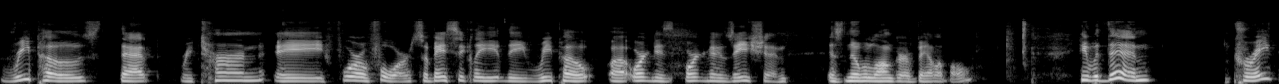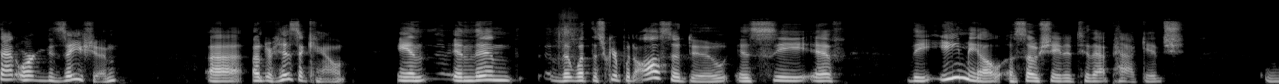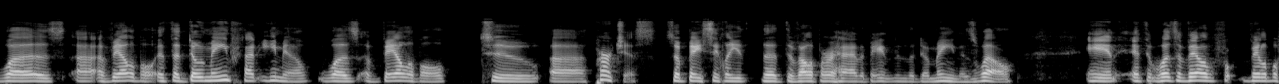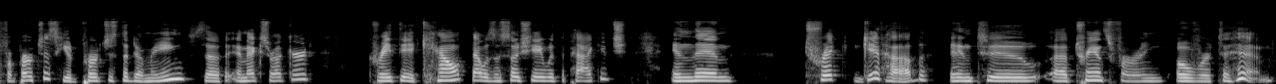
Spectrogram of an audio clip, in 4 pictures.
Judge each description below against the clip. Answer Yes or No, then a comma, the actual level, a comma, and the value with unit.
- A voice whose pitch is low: No, medium, 165 Hz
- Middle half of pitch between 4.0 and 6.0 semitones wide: No, average, 3.6 semitones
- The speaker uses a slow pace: Yes, slow, 125 wpm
